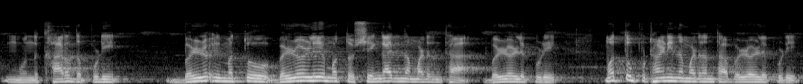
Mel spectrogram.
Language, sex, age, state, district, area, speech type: Kannada, male, 45-60, Karnataka, Gadag, rural, spontaneous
